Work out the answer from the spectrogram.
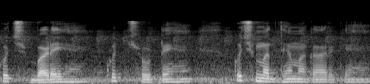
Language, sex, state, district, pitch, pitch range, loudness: Hindi, male, Uttar Pradesh, Lucknow, 120 Hz, 115-130 Hz, -17 LUFS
